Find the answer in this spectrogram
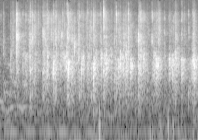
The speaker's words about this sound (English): You can clap now.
